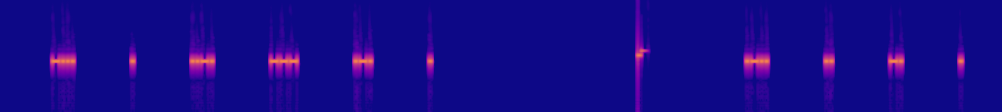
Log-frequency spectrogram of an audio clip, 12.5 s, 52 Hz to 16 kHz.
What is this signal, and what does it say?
Morse code, heard as a keyed tone, about 40 wpm, spaced as for 11 wpm, 700 Hz. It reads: BEFORE LINE
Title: 8x Character Spacing - Top 300 Words - 40wpm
